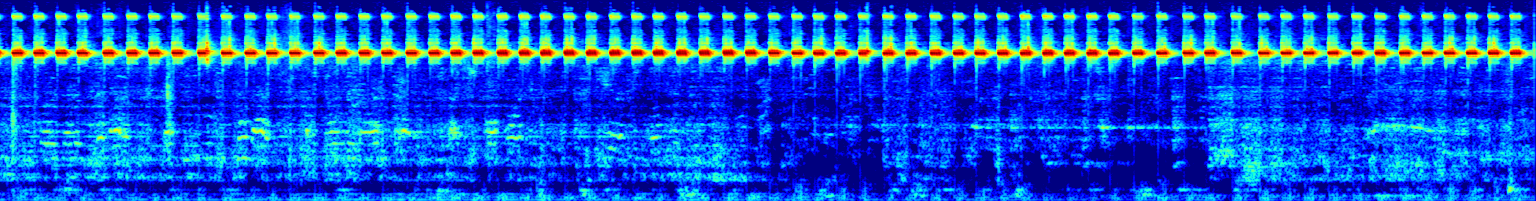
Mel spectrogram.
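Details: Long run of a cricket's sharp, high-pitched chirps repeated evenly, roughly three to four a second, over soft indistinct background sounds.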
